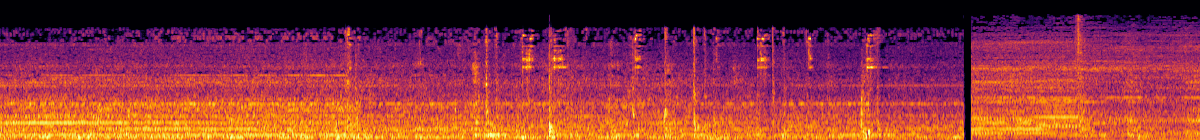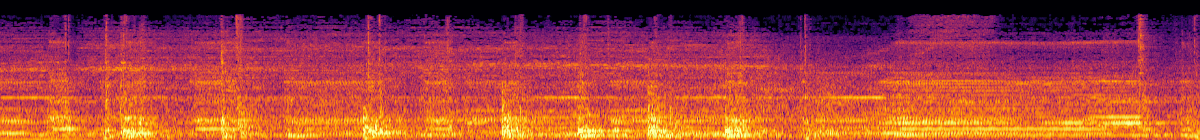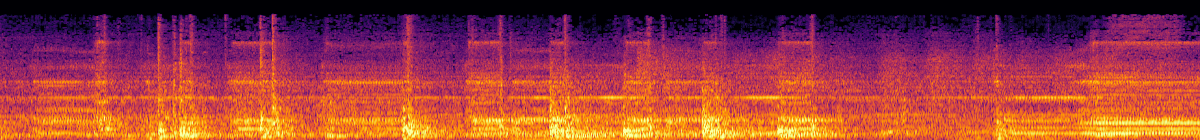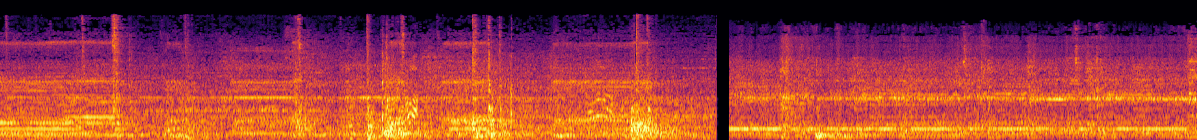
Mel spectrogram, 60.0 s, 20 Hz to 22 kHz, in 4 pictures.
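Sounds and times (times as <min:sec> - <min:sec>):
hydraulic power unit hum: 0:00.0 - 0:59.9
metallic clicks and clanks: 0:05.9 - 0:11.2.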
